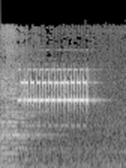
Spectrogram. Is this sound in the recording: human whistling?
no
